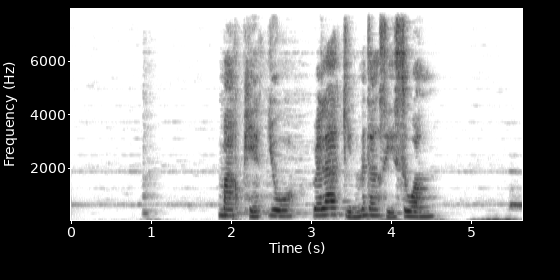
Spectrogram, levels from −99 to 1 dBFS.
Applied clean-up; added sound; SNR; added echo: classical method WPE with log-MMSE.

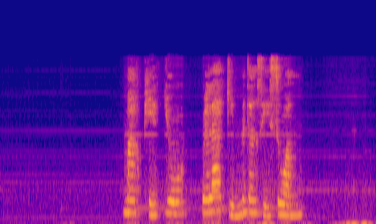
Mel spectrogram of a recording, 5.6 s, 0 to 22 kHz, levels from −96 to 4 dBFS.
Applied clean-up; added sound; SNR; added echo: neural separator model SepFormer DNS4.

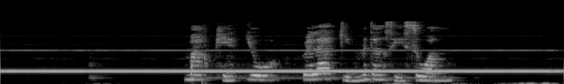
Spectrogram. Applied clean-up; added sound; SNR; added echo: none; Organ; -4 dB; reverberation time 0.2 s.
